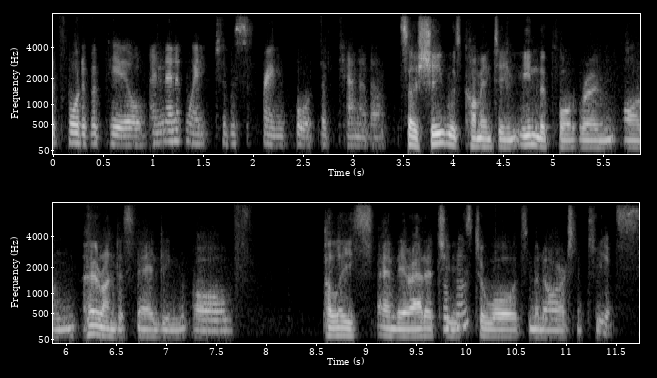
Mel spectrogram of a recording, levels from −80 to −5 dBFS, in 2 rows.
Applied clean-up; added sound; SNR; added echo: neural mask model RNNoise.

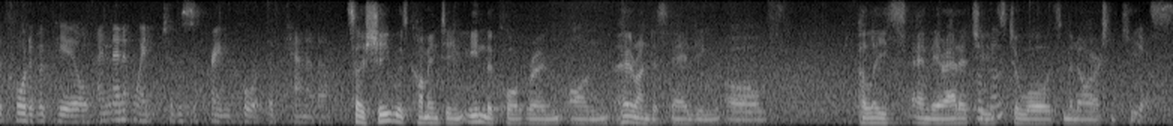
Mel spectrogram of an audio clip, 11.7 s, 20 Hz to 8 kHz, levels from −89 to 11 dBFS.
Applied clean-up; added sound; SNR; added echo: none; Wind; 11 dB; none.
